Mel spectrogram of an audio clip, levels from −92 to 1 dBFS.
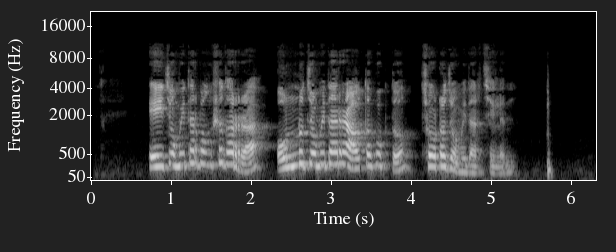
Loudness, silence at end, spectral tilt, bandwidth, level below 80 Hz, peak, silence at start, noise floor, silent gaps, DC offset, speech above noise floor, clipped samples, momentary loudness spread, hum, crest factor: -23 LUFS; 0.55 s; -4.5 dB/octave; 10.5 kHz; -64 dBFS; -4 dBFS; 0.75 s; -72 dBFS; none; under 0.1%; 49 dB; under 0.1%; 17 LU; none; 20 dB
